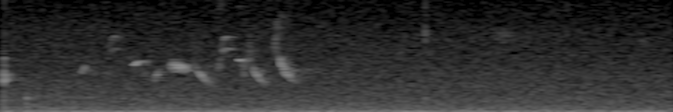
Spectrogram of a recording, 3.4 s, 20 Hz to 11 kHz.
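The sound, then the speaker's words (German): In the evening around 8:15 pm, a bird perched at the top of a spruce sings a quick run of high, twittering chirps in the first second and a half, then only a steady soft outdoor hiss remains. No one speaks. “Und höre dem Vogelgezwitscher zu.”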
